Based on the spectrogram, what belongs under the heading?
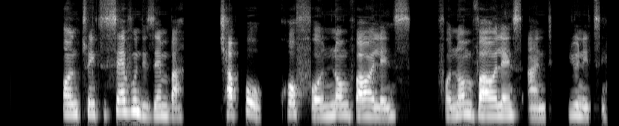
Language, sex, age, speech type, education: Nigerian Pidgin, female, 30-45, spontaneous, tertiary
